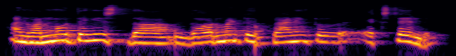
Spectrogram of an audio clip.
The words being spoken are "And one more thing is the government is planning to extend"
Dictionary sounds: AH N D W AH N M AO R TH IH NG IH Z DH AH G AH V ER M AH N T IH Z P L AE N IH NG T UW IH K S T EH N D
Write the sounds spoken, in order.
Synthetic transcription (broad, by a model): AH N D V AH N M AO R T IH NG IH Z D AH G AH V ER M AH N T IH P L AE N IH NG T UW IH K S T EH N D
